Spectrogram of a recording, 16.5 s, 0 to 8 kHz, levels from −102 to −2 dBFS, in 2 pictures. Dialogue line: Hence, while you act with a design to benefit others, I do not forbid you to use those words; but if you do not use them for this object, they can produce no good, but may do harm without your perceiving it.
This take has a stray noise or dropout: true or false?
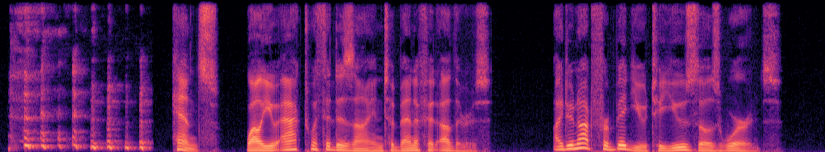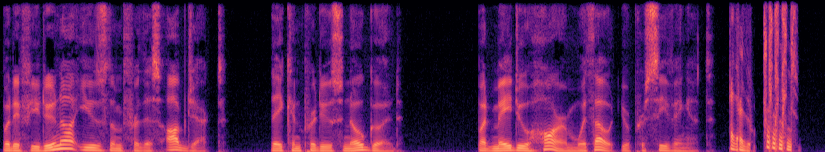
true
